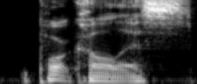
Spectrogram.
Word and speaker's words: portcullis: It's barnacle covered, like portcullis. Portcullis? I don't know how you say that. Am I saying that right? You said it right.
